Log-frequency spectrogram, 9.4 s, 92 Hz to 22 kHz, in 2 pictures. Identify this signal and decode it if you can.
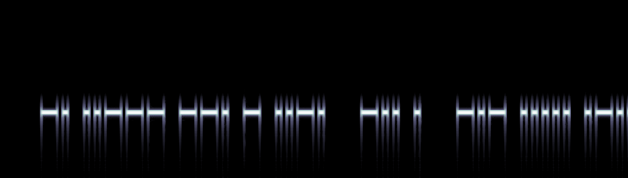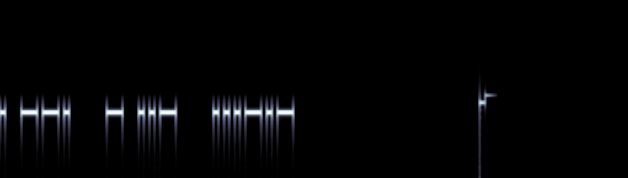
Morse code, heard as a keyed tone, about 30 wpm, 700 Hz. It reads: N2GTF DE K5LG TU <SK>
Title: Practice QSO - Exchange 4 - Ending - 30wpm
